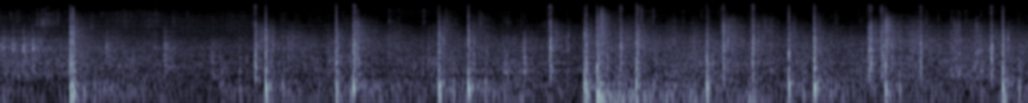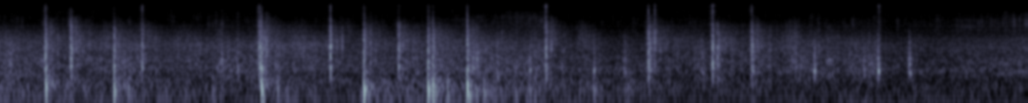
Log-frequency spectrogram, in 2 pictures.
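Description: Aerial firework shells bursting in a rapid barrage of sharp bangs, densest about six to ten seconds in and thinning out toward the end.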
